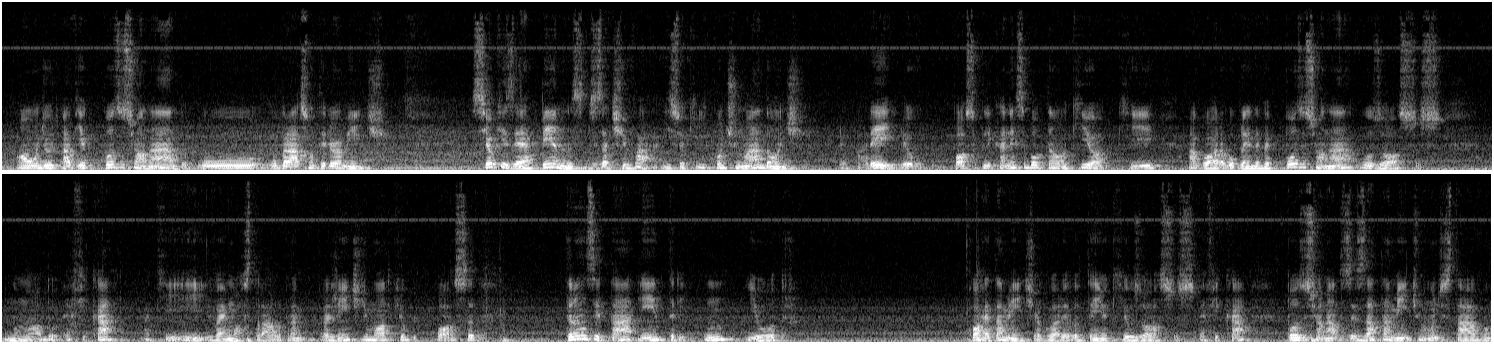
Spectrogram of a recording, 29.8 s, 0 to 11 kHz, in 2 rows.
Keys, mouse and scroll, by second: 10.8 click, 16.5 click, 17.2 r, 18.9 Escape, 20.0 ctrl+middle click, 22.7 click, 23.9 click, 24.6 r, 26.1 Escape, 27.2 click, 29.1 Escape.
